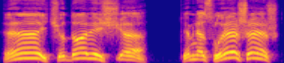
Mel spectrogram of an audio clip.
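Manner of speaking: high, loud call across the woods; shout. A narrator's reading. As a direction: call out to the monster. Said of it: "крикнул".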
